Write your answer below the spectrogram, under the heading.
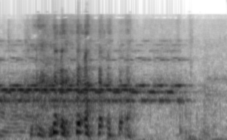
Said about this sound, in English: All right. Back to the who the fuck is calling Joe. You, motherfuckers? Put your home phone on vibrate.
